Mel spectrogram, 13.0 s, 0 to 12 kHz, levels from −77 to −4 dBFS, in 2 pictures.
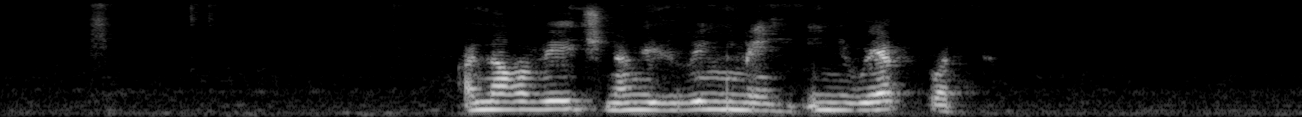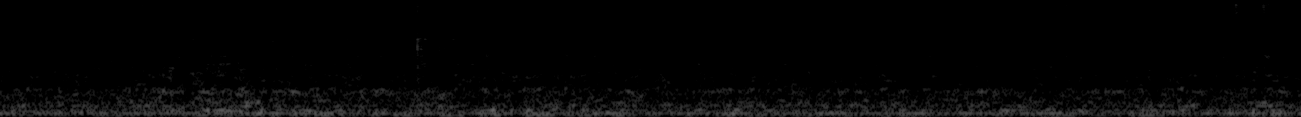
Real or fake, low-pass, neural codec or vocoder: fake; 10.8 kHz; codec, 44.1 kHz, 7.8 kbps, Pupu-Codec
